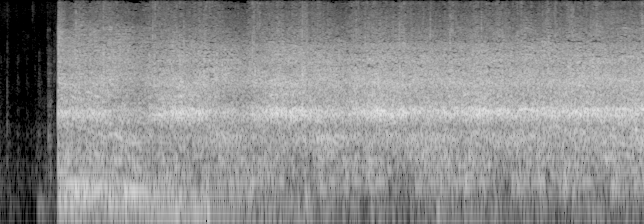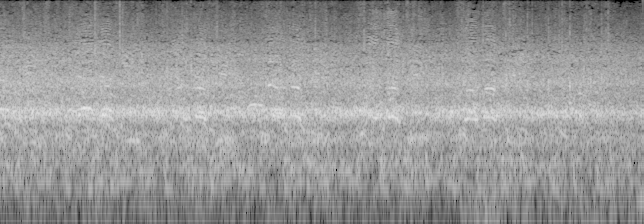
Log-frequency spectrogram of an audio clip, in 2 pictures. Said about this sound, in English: Can we get the one with just the fans chanting from the stands? See if you can make out what they're saying. This is right before the first pitch.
